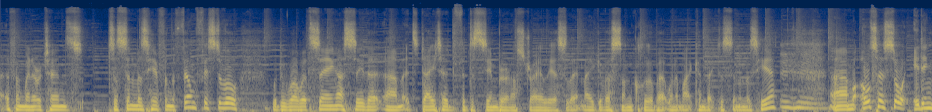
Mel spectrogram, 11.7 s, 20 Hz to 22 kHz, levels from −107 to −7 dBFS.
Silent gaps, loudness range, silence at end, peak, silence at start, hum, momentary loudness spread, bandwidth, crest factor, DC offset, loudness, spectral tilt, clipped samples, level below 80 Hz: none; 2 LU; 0 s; -12 dBFS; 0 s; none; 6 LU; 16.5 kHz; 14 dB; under 0.1%; -27 LUFS; -5 dB/octave; under 0.1%; -46 dBFS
